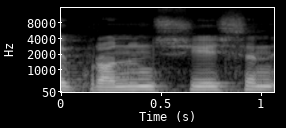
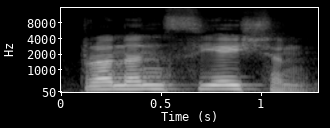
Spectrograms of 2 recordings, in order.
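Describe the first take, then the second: First: પ્રોનન્સિએશન with "pro" and a "shi" sound; common mispronunciation. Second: પ્રનન્સિએશન slowly, as "pruh-nun-si-AY-shun"; પ્રનન્સિએશન raised in pitch, short first vowel; correct pronunciation. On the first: Teacher showing what people say, common mispronunciation. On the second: Teacher correcting learners, careful correct pronunciation. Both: Shown as a demonstration. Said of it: "એમ નહીં".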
